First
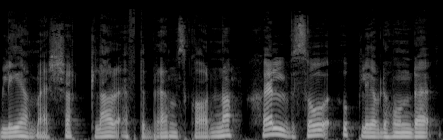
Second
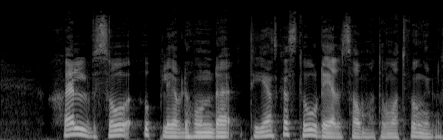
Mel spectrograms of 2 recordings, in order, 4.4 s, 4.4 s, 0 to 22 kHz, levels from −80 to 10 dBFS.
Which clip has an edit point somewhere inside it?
first; 1 cut; at 2.4 s

